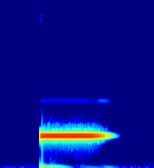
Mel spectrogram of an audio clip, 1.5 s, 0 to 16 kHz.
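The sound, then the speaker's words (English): A voicemail recording tone: a single steady mid-pitched beep lasting under a second. It sounds alone and tapers off quickly at the end. “You have 40 seconds to leave your voicemail. Start speaking when you hear the tone.”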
